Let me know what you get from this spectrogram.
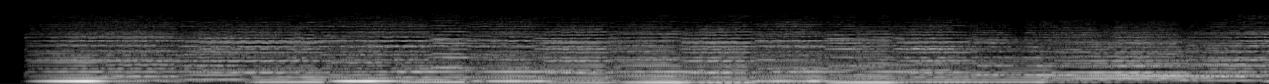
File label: Trumpet Voluntary; Clark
